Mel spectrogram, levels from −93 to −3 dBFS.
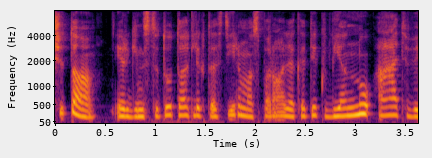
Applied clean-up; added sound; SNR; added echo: none; none; none; none.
